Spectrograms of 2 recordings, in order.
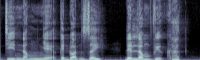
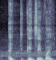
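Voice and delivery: much higher, startled yelp; pained scream; 11 semitones higher, much faster than usual. A narrator's reading. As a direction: cry out in sudden shock and pain. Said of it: "một giọng thét lên muốn chết đi sống lại". (thét lên đau điếng)

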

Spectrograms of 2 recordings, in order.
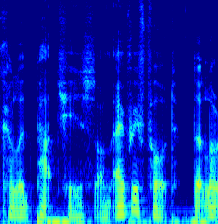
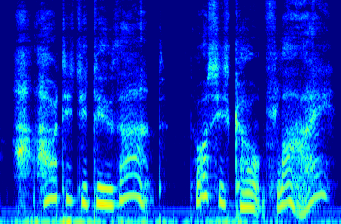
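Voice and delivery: put-on high, slowing, wide-eyed little girl; amazed child; slower than usual. A narrator's reading. Rowan, amazed, tells the horse that horses can't fly. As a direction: marvel at it like a small child.

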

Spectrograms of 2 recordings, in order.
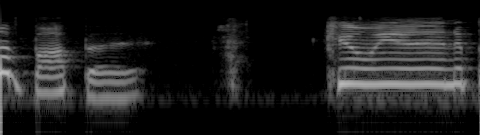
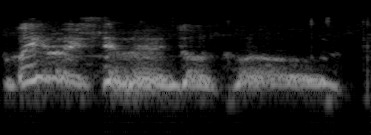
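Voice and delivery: whispering; 2 semitones higher, 9 dB quieter than usual. Real, not acted. Playful hushed aside while playing.

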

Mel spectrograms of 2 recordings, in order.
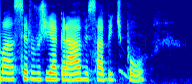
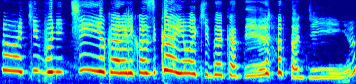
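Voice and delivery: laughing fond cooing; 9 semitones higher, 9 dB louder than usual. Real, not acted. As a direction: gush over a clumsy pet, half laughing. Derrete-se pelo gato que quase caiu. (voz aguda e derretida, rindo de ternura)

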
